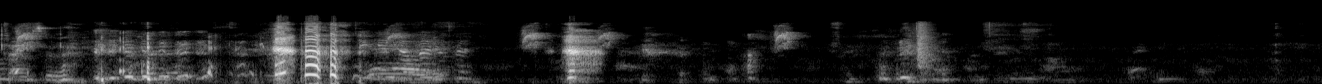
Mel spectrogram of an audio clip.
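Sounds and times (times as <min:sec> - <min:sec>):
short sharp bird calls: 0:00.0 - 0:00.6, 0:05.2 - 0:06.3, 0:07.5 - 0:08.1
laughter: 0:00.0 - 0:04.8, 0:08.8 - 0:09.7.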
